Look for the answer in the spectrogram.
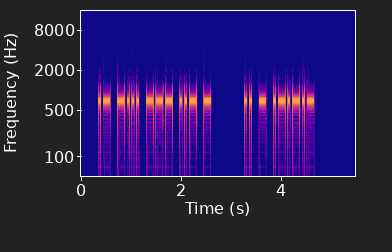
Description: Morse code, heard as a keyed tone, about 25 wpm, 700 Hz. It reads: ABOUT IT.
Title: 2x Word-Spacing - Sentences from Top 200 Words - 25wpm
